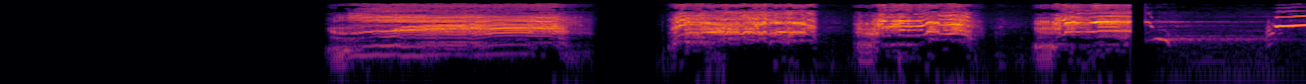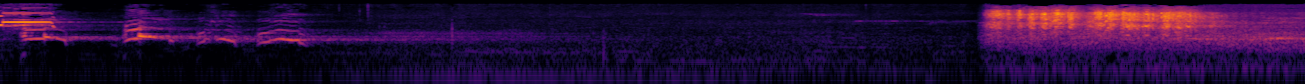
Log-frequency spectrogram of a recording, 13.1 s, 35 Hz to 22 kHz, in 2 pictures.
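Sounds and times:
pigs squealing: 1.6 - 8.8
eagle chirping calls: 5.8 - 9.4.

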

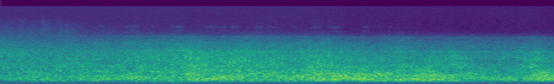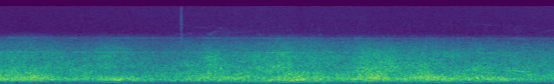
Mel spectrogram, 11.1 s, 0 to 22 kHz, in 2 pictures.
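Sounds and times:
jet engines at takeoff power: 0.0 - 11.0.

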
